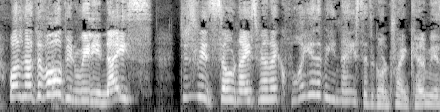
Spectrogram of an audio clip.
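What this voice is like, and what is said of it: Irish accent. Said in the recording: “it's nice to have the Irish accent”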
